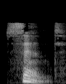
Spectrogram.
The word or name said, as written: sent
